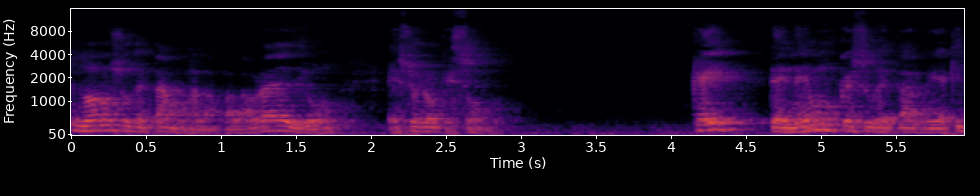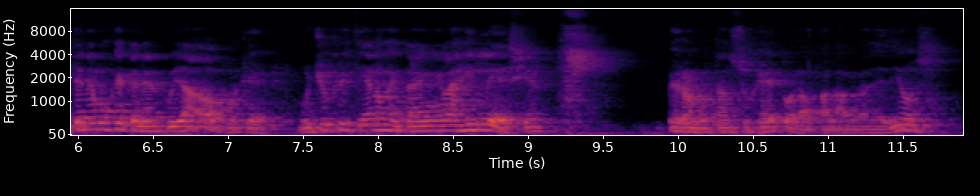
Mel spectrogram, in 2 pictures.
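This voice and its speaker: A man's voice: mid-range voice, darkish tone, a little hiss or hum. A man teaching a church Bible class in an earnest preaching tone, often repeating key phrases and checking in with "ok". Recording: echoey room, voice from a distance.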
